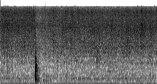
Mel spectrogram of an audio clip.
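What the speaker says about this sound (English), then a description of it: "Yeah, listen to that sizzle." Beef sizzles steadily in a hot cast iron skillet, a constant crackling hiss with one brief sharp tap near the start, no voices.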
